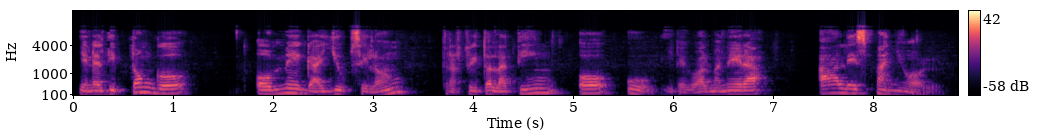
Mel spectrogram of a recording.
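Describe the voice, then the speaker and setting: Slow, husky man reading Greek letter tables. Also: mid-range voice, lively intonation, dark tone, highs cut off. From Bolivia. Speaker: theology lecturer. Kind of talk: recorded online lecture.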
